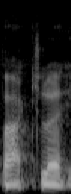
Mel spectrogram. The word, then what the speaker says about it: Bakula: Scott Bakula, his name rhymes with Dracula.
